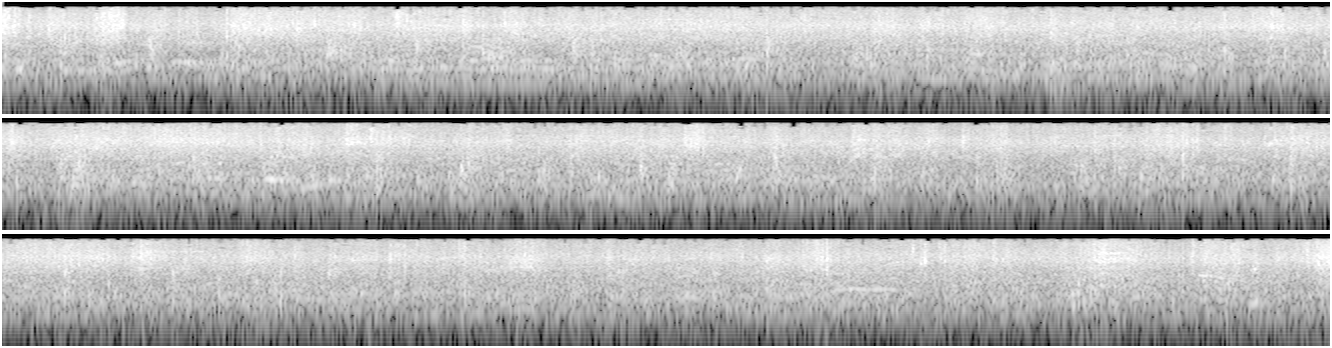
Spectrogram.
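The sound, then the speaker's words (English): A train runs steadily on its rails, filling the whole stretch with loud, continuous rumbling and roaring, broken by a rapid, rhythmic clatter as the wheels pass over track joints. “There are different forms of trains running through Frankfurt. The main axis is the S-Bahn, which is the fastest of them, and that is the one that does run from the airport.”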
